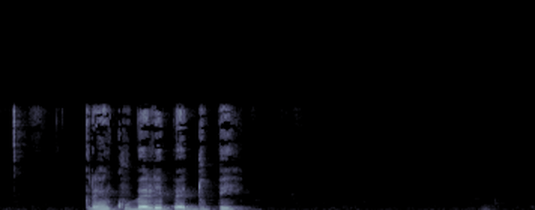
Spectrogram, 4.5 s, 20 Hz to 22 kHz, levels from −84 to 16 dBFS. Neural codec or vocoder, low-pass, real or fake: none; 10.8 kHz; real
